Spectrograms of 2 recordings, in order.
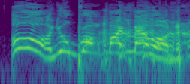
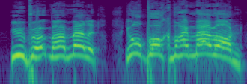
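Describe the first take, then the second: First: Very high, slow laughing tourist voice; mock Japanese tourist. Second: Mock Japanese tourist. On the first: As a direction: overdo the wailing tourist, laughing. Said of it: "do your racist voice". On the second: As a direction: wail it like a scammed tourist. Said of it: "drop a melon and go".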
